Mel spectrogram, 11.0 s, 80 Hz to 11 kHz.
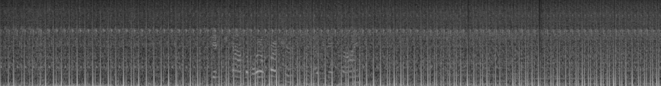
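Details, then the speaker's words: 1949 Ford truck first start after fitting a new coil, a new distributor-to-coil lead and 12 volts to the coil: rapid, even popping exhaust at steady fast idle, no misses, a little smoke out the back. "oh that sounds so good a little bit of smoke out the back"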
